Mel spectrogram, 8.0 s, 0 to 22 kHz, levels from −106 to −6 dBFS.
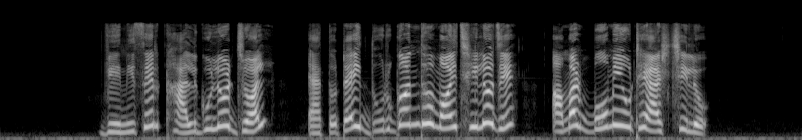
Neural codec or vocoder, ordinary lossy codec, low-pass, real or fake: none; none; 10.8 kHz; real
